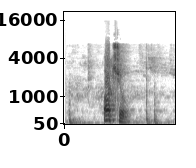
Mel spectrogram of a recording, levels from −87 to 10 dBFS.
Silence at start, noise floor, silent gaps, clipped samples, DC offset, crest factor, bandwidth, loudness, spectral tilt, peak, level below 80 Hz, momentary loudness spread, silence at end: 0.1 s; -40 dBFS; none; under 0.1%; under 0.1%; 16 dB; 10.5 kHz; -11 LUFS; -3 dB/octave; 0 dBFS; -40 dBFS; 26 LU; 0.35 s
